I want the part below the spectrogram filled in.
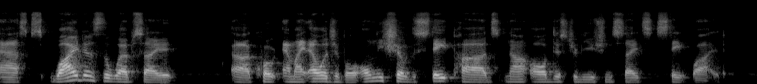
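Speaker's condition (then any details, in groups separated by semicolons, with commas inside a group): No condition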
